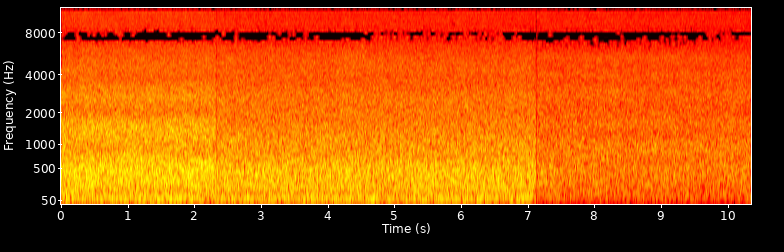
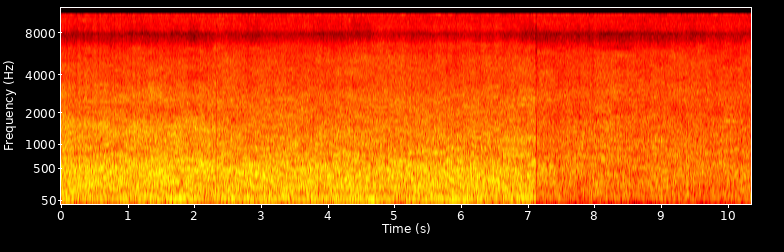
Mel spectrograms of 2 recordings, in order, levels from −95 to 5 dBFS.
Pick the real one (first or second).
first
